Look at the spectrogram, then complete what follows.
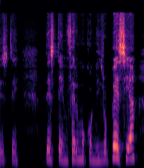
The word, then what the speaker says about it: hidropesía: el caso de este de este enfermo con hidropesia o hidropesía hidropesía se pronuncia con hidropesía que pues tenía que esperar más porque se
